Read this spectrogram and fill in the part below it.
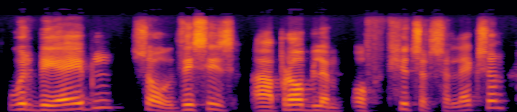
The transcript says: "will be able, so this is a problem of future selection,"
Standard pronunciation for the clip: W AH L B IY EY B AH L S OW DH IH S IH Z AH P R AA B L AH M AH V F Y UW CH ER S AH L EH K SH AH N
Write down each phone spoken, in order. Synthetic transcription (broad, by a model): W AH L B IY EY B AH L S OW DH IH S IH Z AH P R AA B L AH M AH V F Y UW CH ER S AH L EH K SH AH N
